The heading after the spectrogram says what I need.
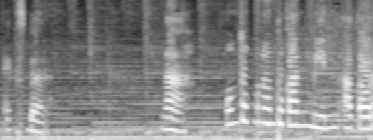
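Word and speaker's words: x̄: di atasnya ada garisnya atau disebut dengan eksbar ya kita bacanya eksbar Nah untuk menentukan mint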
